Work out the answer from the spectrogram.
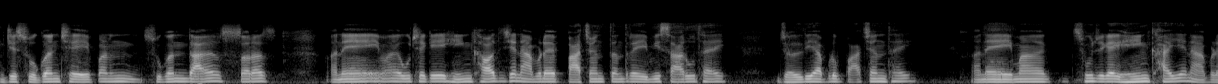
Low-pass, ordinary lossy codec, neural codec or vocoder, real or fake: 7.2 kHz; AAC, 48 kbps; vocoder, 44.1 kHz, 80 mel bands, Vocos; fake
